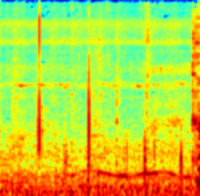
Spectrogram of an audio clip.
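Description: Footsteps on a walkway: sharp taps about every half second, with faint crowd chatter behind.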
